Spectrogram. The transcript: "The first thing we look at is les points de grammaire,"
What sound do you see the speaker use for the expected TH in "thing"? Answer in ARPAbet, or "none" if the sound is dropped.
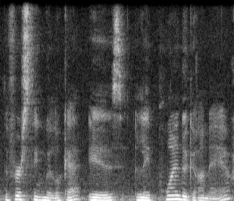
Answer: TH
